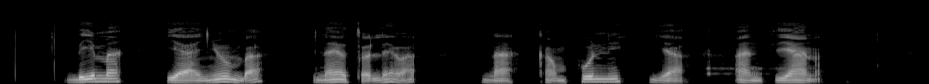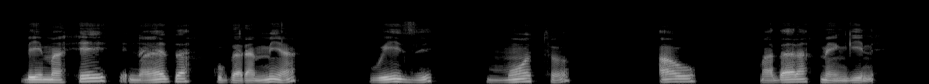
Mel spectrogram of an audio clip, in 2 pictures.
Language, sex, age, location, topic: Swahili, male, 18-24, Nakuru, finance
